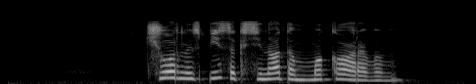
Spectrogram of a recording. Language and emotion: Russian, neutral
